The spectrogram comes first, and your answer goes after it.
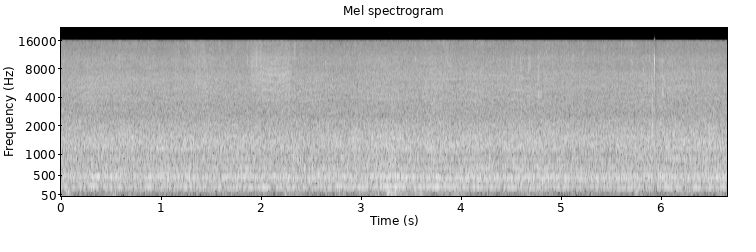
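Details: Mass buzzing of a honey bee colony swarming on a warm day that followed a long rainy, cold period; steady layered hum of many wings, with a brief soft thump midway.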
